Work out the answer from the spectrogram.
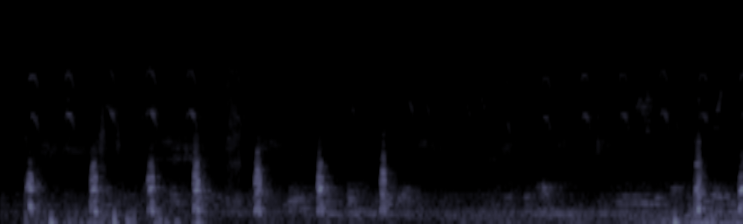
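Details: Colourful baby chicks giving thin, high, downward-slurred peeps in quick overlapping bursts, mixed with a series of sharp knocking taps roughly every half second in the first four seconds, over faint low background noise.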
